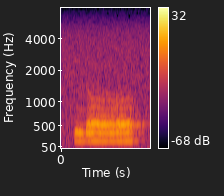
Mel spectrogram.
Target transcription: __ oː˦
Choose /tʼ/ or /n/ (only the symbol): n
